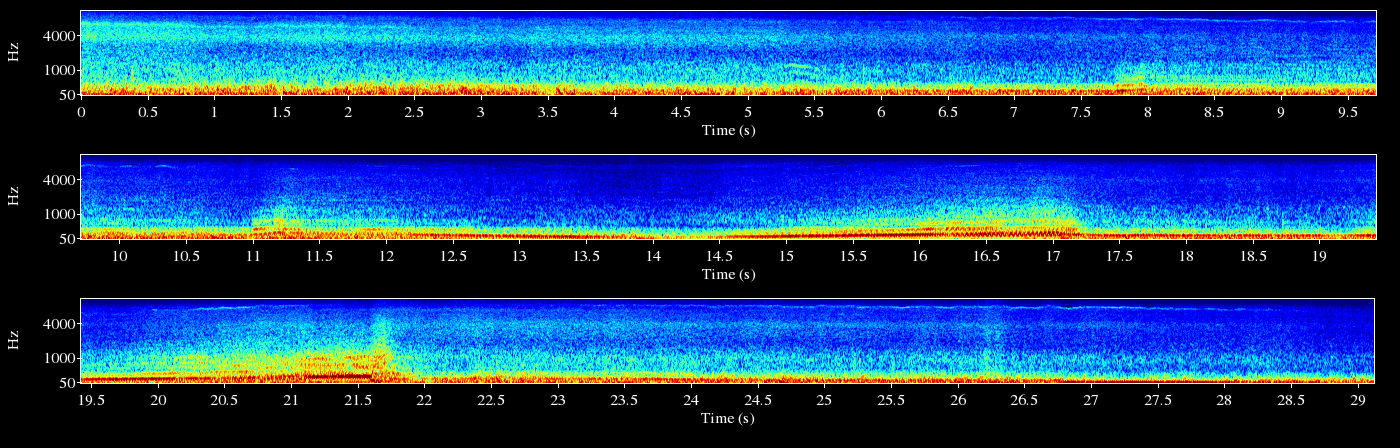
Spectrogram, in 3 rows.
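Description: Dodge Charger SRT 392's 6.4-litre HEMI V8 under way: the engine note falls as the car slows about halfway through, then climbs as it pulls away, dropping in pitch twice at upshifts before settling to a steady cruise.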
